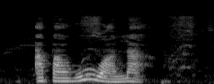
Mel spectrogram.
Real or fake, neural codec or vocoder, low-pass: real; none; 9.9 kHz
